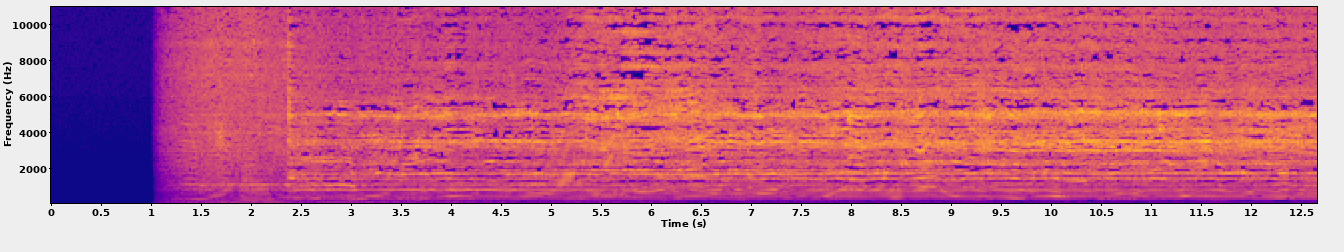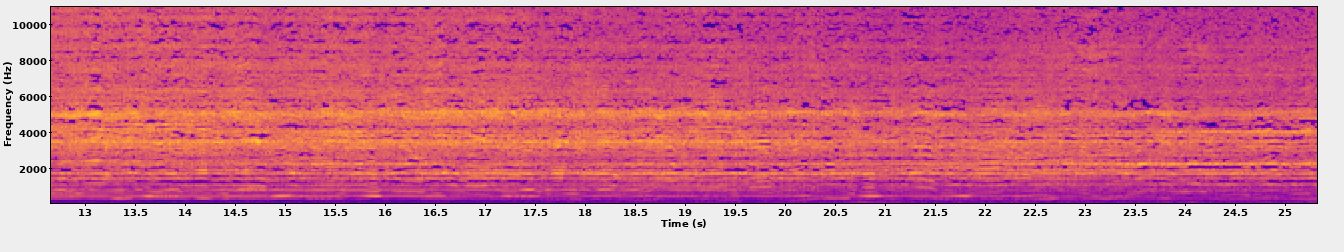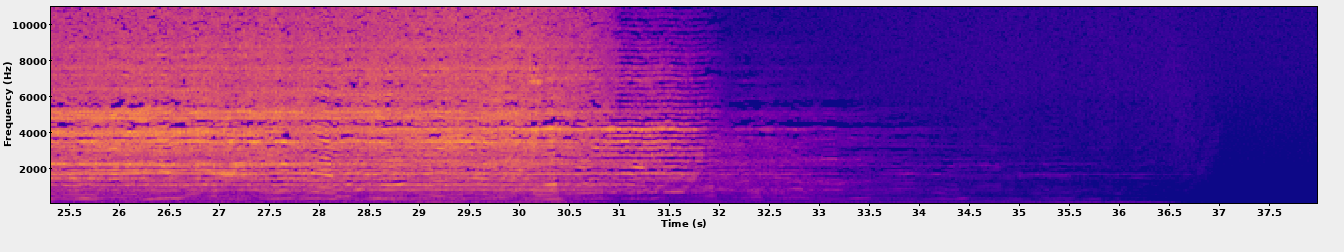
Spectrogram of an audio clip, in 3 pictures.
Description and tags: A large heat dish starting up and humming about. Then modulated with various plugins. Echo, phase, etc.
buzz, hum, experiment, heat, talking, fan, electronics, future, space, aliens, modulation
